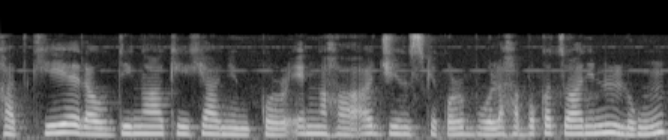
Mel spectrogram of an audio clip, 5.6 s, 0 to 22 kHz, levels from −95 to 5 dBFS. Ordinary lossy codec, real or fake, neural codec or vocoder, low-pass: none; real; none; none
